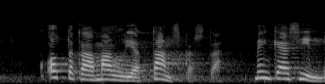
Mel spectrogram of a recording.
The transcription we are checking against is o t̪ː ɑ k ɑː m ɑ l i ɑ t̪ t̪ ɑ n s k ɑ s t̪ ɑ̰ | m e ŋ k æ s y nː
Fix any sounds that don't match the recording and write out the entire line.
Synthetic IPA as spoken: o t̪ː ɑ k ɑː m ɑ lː i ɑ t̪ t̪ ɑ n s k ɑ s t̪ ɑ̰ | m e ŋ k æː s i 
